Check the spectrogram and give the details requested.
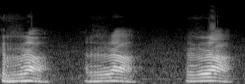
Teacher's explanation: लुंठित वर्ण वे वर्ण होते हैं जिनके उच्चारण में जीभ मुख के बीचोंबीच कंपित होती है। कंपित होती है यानी बहुत तेजी से लहराती है।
